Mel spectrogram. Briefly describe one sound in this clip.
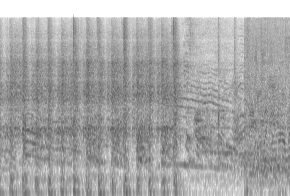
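A group of people sings loudly.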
